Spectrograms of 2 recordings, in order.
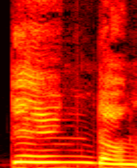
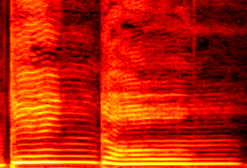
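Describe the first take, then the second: First: Even higher falling ding dong; doorbell chime again. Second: Higher, sung two-note ding dong; doorbell chime. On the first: The doorbell rings a second time, high falling chime. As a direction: ring it once more, dropping down. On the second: Announcing the doorbell as Mel arrives, high sung chime. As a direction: imitate the doorbell ringing out. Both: Retold or imitated.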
